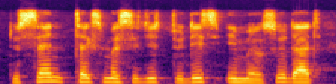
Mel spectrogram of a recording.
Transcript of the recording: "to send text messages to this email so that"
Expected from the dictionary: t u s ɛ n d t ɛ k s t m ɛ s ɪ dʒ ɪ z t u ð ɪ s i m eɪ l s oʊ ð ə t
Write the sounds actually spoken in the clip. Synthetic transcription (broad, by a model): t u s ɛ n d t ɛ k s t m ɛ s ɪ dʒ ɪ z t u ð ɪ s i m eɪ l s oʊ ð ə t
